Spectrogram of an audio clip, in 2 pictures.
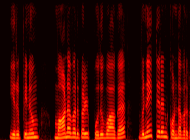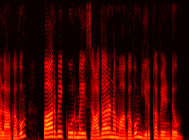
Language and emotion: Tamil, neutral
